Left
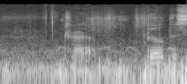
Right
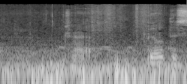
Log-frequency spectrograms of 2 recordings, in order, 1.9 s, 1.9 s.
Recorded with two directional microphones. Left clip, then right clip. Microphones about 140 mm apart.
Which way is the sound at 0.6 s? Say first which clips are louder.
Left 7 dB; 30° left (ahead or behind).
